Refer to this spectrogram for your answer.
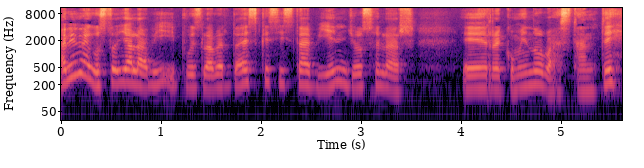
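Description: Speaking fairly slowly, a woman uses ordinary pitch variation. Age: 20s. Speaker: VHS collector YouTuber. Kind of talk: casual video review. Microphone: phone near.

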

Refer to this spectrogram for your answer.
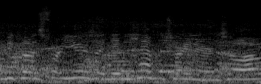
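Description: A woman talks at a moderate speed while loud noise fills the background. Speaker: interviewee. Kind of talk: interview answer. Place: gym. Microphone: phone near.

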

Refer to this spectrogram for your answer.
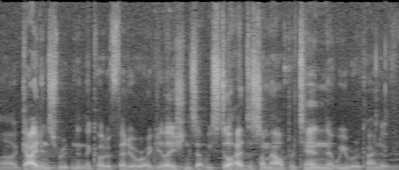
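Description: Light background noise sits behind a man whose voice is fairly low in pitch with a dark, mellow tone. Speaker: speaker. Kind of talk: conference talk. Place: hall. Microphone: lapel.

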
